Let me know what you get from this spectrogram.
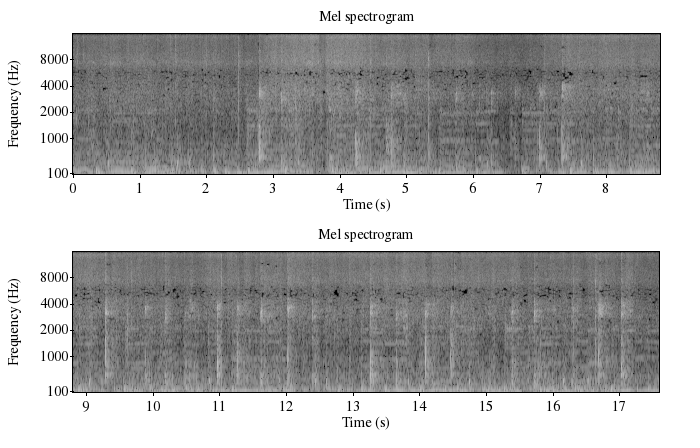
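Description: Ginger, onion and garlic sizzling in hot oil in a metal wok, with a spatula scraping and tapping the pan again and again as they are stirred.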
